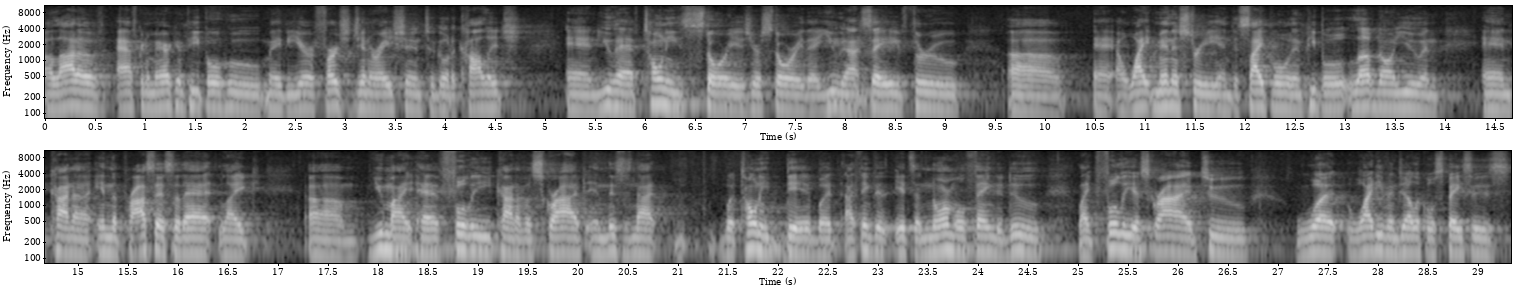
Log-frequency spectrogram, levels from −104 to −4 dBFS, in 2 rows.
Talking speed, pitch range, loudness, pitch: 165 wpm, 115-130 Hz, -31 LUFS, 120 Hz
